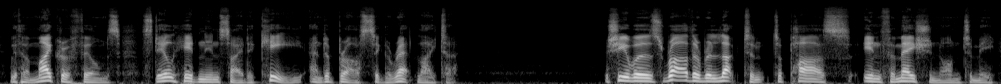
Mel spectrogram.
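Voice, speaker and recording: A man giving a measured, articulate scripted narration of a history essay. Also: medium pitch, darkish tone, no echo, studio quality. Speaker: essay reader.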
